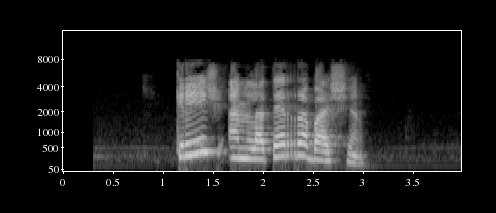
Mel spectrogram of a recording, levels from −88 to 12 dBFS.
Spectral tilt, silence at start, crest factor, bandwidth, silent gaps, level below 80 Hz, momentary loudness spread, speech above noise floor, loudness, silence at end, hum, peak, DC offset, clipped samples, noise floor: -4 dB/octave; 1.15 s; 16 dB; 7.8 kHz; none; -64 dBFS; 10 LU; 48 dB; -15 LUFS; 1 s; none; -2 dBFS; under 0.1%; under 0.1%; -62 dBFS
